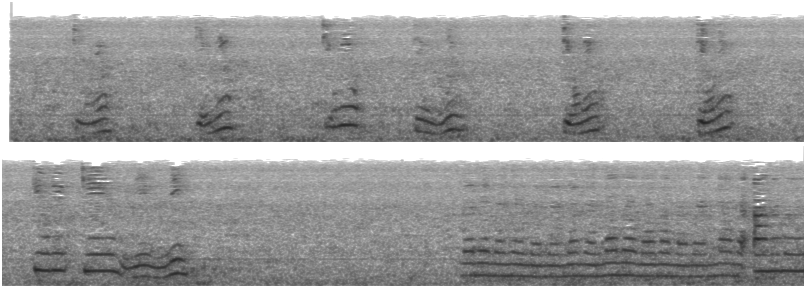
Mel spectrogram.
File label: narration; anim+spex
